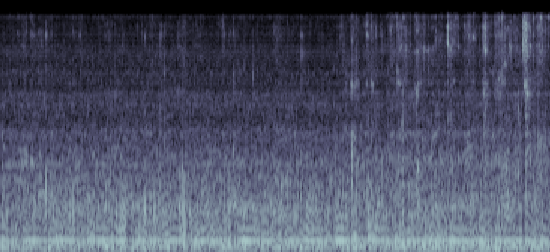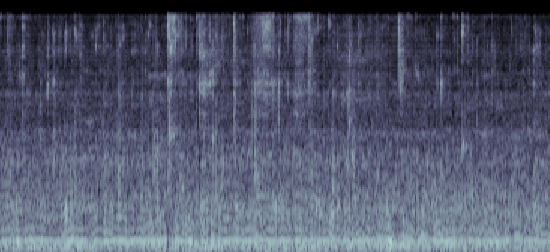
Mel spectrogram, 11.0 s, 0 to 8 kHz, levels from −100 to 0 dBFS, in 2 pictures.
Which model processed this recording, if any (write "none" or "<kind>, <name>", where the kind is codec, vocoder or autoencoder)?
vocoder, HiFi-GAN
